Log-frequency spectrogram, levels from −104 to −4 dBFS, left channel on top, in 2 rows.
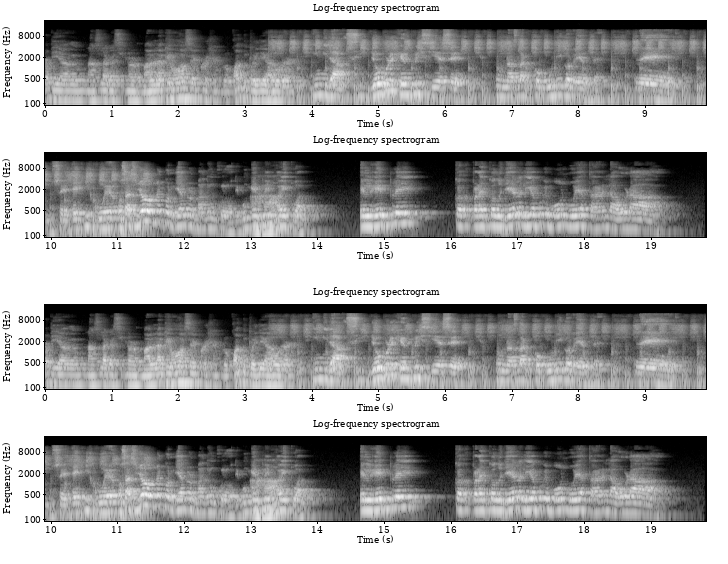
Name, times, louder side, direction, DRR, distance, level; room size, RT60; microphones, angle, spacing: voice 1, 0.0-3.8 13.0-13.4, right 1 dB, 65° right, -2 dB, 0.5 m, -24 dB
sound 1, 3.3-11.5, left 2 dB, 85° left, 0.7 m, -33 dB
voice 2, 4.0-6.4 6.8-8.4 8.8-9.5 9.9-13.8 14.6-15.5 16.1-19.2, equal, 5° right, 2 dB, 0.3 m, -23 dB
2.9 x 2.4 x 3.0 m, 0.71 s
head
